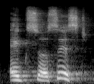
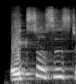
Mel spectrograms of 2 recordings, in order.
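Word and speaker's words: Exorcist: 1973ல release ஆன தி எக்ஸிஸ் உங்களுக்காக இன்னொரு தடவை உச்சரிக்கிறேன் எக்ஸோசிஸ்ட் எக்ஸோசிஸ்ட் அப்படின்னா இறை பிரார்த்தனை மூலமாவோ இல்ல மாந்திரீகம் மூலமாவோ பேய்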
